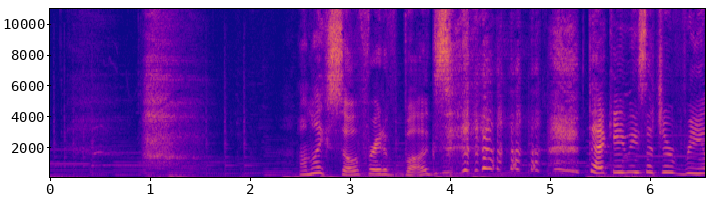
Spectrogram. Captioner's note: sighs; laughs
